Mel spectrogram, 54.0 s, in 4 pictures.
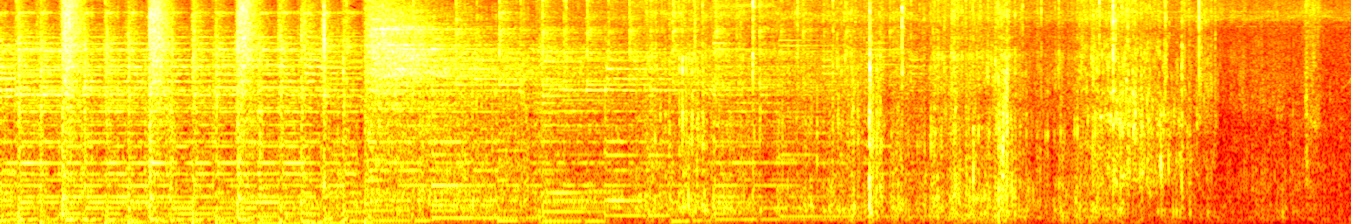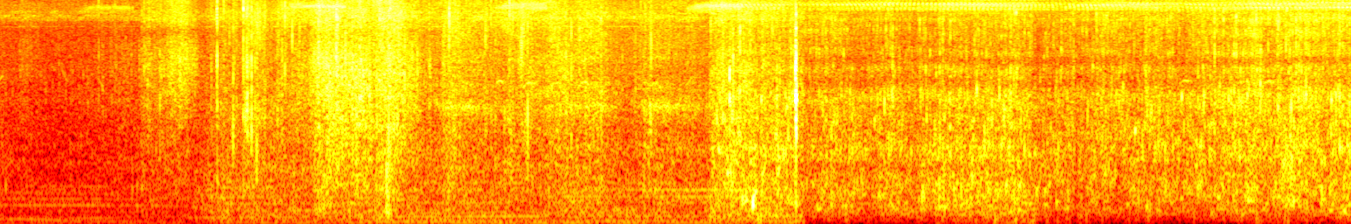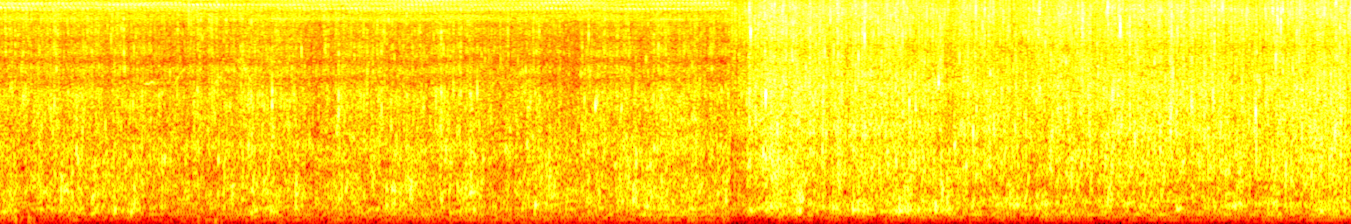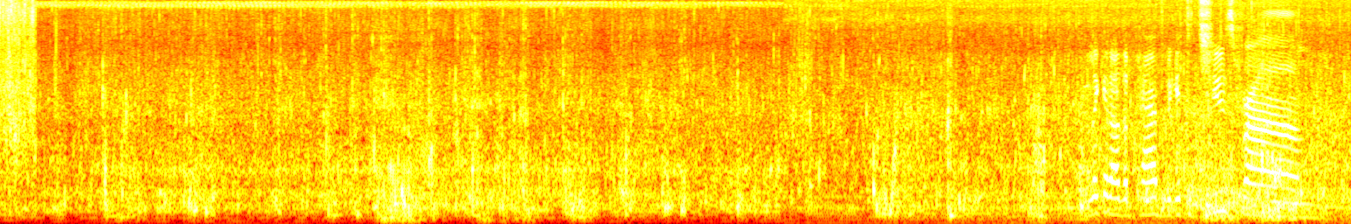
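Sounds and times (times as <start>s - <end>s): water gurgling along boat hull: 5.0s - 13.6s, 15.6s - 54.0s.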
